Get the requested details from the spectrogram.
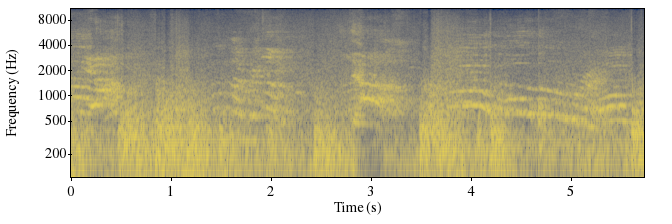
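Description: A wrestler's body slams onto a wrestling ring canvas with a heavy thud.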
